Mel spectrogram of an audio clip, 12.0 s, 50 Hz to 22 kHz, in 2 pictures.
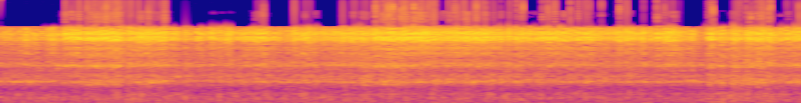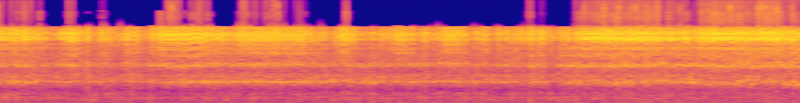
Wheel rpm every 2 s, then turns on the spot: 220, 230, 230, 230, 230, 220.
none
